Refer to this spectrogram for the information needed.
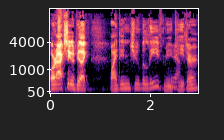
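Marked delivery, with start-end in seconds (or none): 1.2-3.0 acted, expressionless, flat, quiet deadpan monotone. Imagining what a woman watching the show would say to Peter, acting out a flat, expressionless line. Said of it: "With no expression".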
